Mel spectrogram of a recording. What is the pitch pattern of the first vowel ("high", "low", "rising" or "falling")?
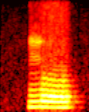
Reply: low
